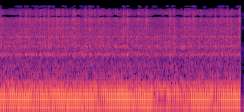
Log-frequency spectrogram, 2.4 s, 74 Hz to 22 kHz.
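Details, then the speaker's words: 2007 Suzuki GSX-R750 wrecked-bike rebuild idling up to temperature: fast even light rattle over the exhaust pulse; owner suspects a bad cam chain tensioner, radiator also leaking, oil residue burning off. "Sounds like we've got a bad tensioner. Bad tensioner."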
